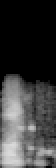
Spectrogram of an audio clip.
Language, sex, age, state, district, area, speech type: Kannada, male, 30-45, Karnataka, Koppal, rural, conversation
